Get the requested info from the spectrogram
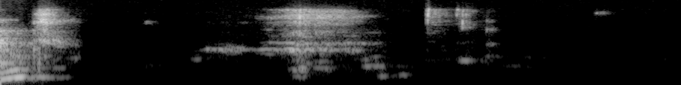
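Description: A woman's spoken word trailing off, then a soft breath with a few faint mouth clicks in a pause between phrases.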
